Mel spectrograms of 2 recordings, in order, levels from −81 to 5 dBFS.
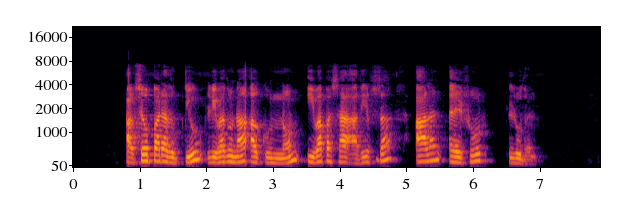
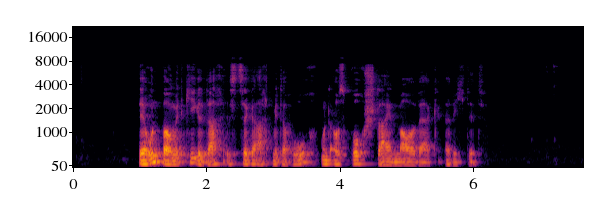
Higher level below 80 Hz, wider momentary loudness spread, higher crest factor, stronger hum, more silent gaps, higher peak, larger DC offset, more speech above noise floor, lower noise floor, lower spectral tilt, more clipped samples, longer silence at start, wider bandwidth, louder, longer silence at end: second, -58 dBFS vs -42 dBFS; second, 9 LU vs 16 LU; second, 18 dB vs 24 dB; neither; neither; about the same, 0 dBFS vs 0 dBFS; neither; first, 58 dB vs 53 dB; about the same, -75 dBFS vs -76 dBFS; second, -6.5 dB/octave vs -8 dB/octave; neither; second, 0.8 s vs 1 s; about the same, 7.6 kHz vs 7.8 kHz; first, -17 LUFS vs -23 LUFS; second, 1 s vs 1.6 s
